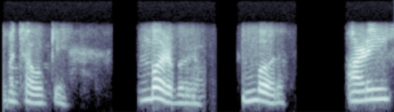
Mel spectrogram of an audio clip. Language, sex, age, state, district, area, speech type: Marathi, female, 60+, Maharashtra, Ahmednagar, urban, conversation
